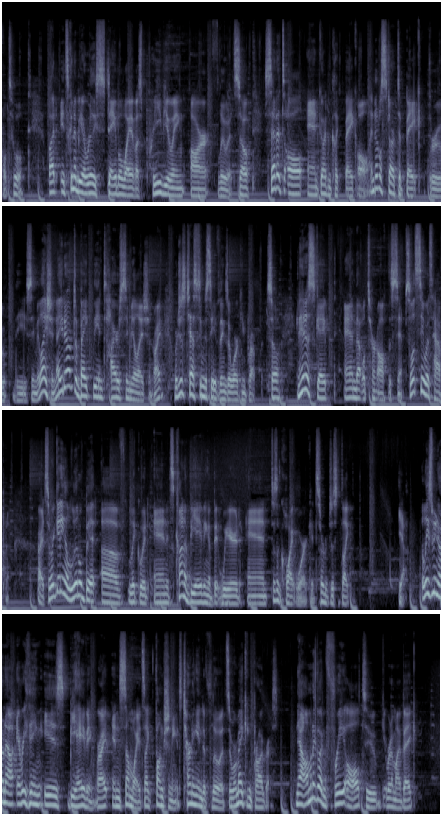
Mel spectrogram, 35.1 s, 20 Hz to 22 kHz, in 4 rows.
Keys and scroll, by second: 14.3 Escape, 19.4 space, 22.0 space, 24.5 space.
